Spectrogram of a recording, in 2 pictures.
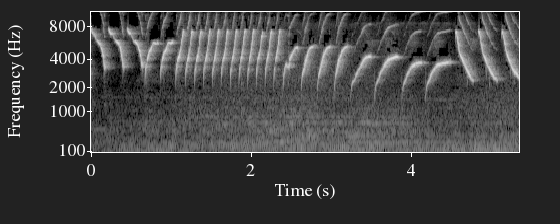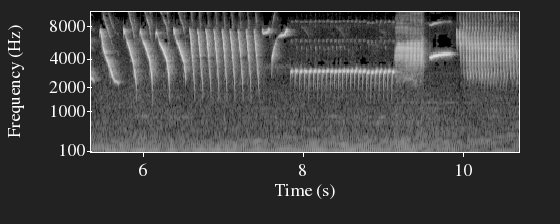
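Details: Strong canary song used for training, long sequences of rapid trills and rolling sweeps changing tempo, then a flat whistled tone and harsh loud rattles at the end.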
